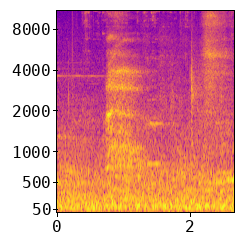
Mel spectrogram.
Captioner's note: Gauravi exhales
